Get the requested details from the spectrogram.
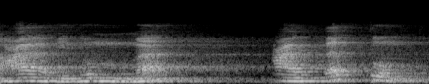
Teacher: Abad itu sudah tidak ada dalnya sama sekali. Kalau kita masih membaca dal di situ, maka kita tidak mengidghamkan secara total.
